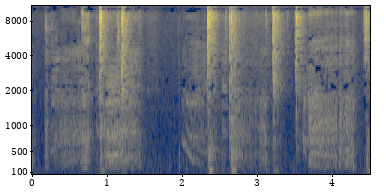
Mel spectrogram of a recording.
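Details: Tame, affectionate crow indoors, turning angry when petted the wrong way, recorded 14 April 2018: harsh, throaty bursts of calls in quick irregular succession, with rustling and handling noise.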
